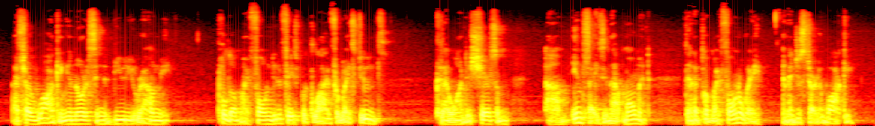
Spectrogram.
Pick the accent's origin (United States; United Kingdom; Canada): Canada; I'm from Canada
